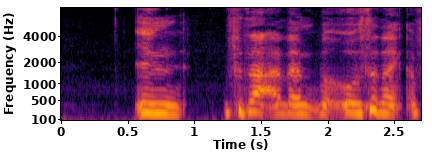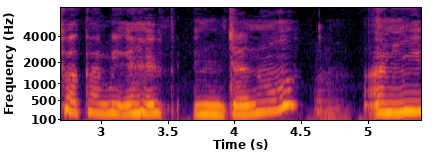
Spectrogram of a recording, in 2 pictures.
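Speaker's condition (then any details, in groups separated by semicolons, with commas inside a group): Cerebral palsy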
